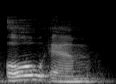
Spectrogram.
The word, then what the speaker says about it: om: the sound om now it's either pronounced a u umu M or om om depends on what region of the world that you're in this is called the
